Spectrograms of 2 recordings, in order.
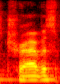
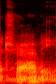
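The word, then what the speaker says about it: Travie: remember Travy McCoy I thought his name was Travis McCoy and people always like mispronounce his name but why do they call him why is it Travy but he actually goes by Travy that's weird everyone's copycats they all copied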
